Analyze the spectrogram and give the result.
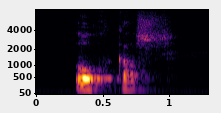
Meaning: eye socket
- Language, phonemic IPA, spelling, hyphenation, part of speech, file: Dutch, /ˈoːx.kɑs/, oogkas, oog‧kas, noun, Nl-oogkas.ogg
